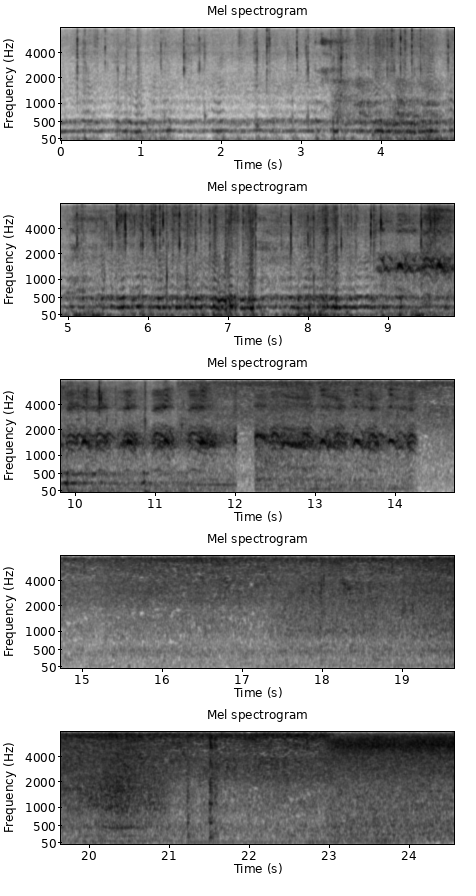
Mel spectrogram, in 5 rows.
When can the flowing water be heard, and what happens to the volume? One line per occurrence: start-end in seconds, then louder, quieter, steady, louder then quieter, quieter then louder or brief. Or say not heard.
11.2-24.5 louder.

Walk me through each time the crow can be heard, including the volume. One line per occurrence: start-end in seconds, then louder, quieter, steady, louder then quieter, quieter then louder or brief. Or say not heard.
8.8-14.3 steady.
